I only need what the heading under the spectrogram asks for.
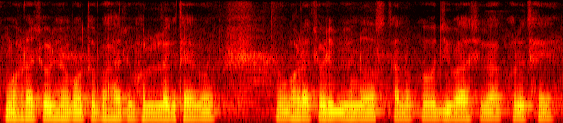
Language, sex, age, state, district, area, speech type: Odia, male, 30-45, Odisha, Subarnapur, urban, spontaneous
